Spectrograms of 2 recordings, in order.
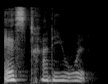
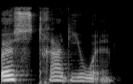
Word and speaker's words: Östradiol: Und du hast mich wahrscheinlich auch im Podcast eher mehr sprechen hören vom Estradiol oder auch Östradiol.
